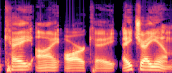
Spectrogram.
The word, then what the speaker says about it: Kirkham: name is Kirkham k i r k ha M so it's spelled phonetically it's Kirkham right it's real simple and the company is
